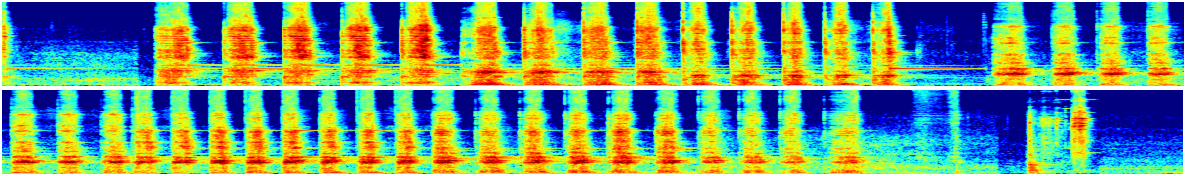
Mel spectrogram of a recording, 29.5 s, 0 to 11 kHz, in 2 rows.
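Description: Hand file stroking back and forth across the steel jaw of a 1930s Adriance adjustable wrench, about two strokes a second with a faint metallic ring. The strokes come in two runs with a brief pause about midway, filing the jaw down and taking off its sharp edges.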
